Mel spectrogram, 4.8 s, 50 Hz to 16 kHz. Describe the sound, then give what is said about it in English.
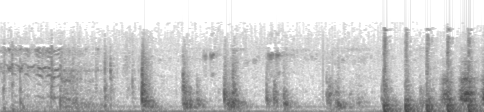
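Horses carrying three riders whinny in shrill, wavering cries over a steady low rumble, then a quick burst of sharp hoof clops comes to a stop as the riders rein to a halt at the Baker cabin in the Yukon. “It was about 2 hours later when Gil Baxter with Frank and Jay rode up to the Baker cabin and reined to a halt.”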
